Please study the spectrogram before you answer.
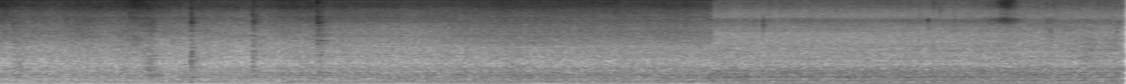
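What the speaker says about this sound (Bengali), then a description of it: "এখন শাকটাকে আমাকে ভালোভাবে ভেজে নিতে হবে।" Taro leaves (kochur sak) frying in a pan for a vegetarian dish, a steady close sizzle with occasional stirring scrapes throughout, no talking.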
